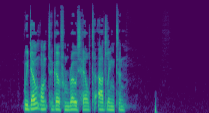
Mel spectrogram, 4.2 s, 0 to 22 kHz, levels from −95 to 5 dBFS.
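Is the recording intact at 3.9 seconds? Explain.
Yes, the audio at 3.9 seconds is intact, with no fault present at that moment.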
